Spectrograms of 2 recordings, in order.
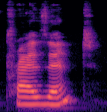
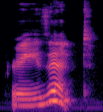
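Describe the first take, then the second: First: The stress is on the first syllable. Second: The stress is on the last syllable. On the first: It names a thing. "before it was present" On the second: It names an action. "I'm stressing this last syllable this time"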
